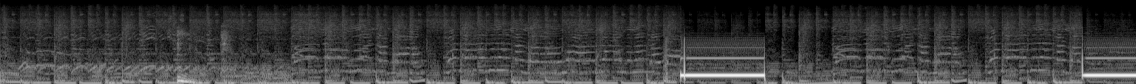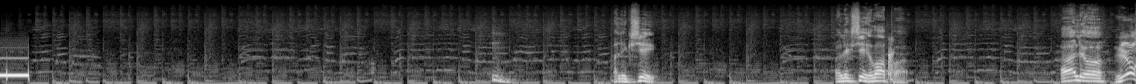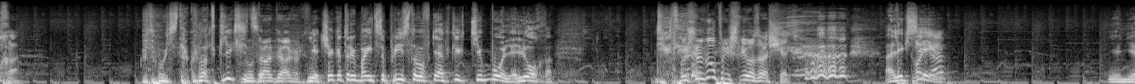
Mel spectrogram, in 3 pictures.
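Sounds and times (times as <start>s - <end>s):
busy music: 0.0s - 3.5s, 16.2s - 21.3s, 21.9s - 34.0s
telephone ringback tone while calling: 6.8s - 7.7s, 10.8s - 11.7s
speech: 17.5s - 18.0s, 19.7s - 20.5s, 22.0s - 23.0s, 24.3s - 28.6s, 29.5s - 32.3s, 33.8s - 34.0s
laughter: 27.7s - 32.2s.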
